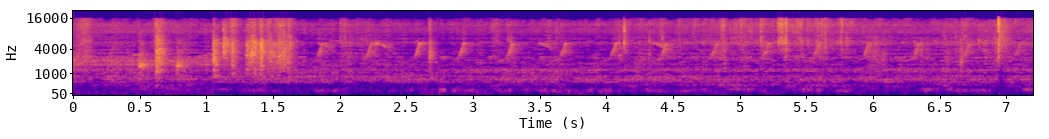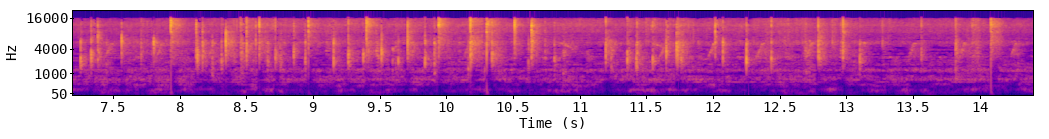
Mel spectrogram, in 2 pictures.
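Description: Cashews and raisins sizzling and crackling in hot oil in an aluminium kadai, with dense rapid pops throughout.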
